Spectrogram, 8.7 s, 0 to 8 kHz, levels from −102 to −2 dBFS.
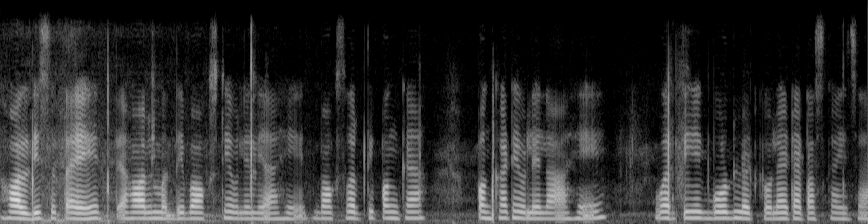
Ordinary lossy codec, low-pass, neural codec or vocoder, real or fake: Opus, 64 kbps; 7.2 kHz; codec, 16 kHz, 16 kbps, FunCodec, trained on Chinese and English, 50 frames a second; fake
